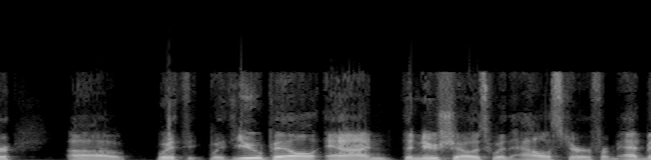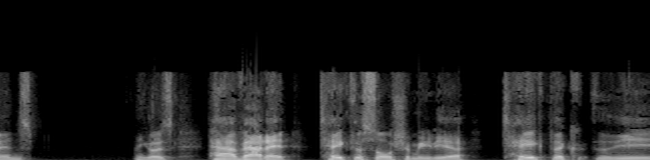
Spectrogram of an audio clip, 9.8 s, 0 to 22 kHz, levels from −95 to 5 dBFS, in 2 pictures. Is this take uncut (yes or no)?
yes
